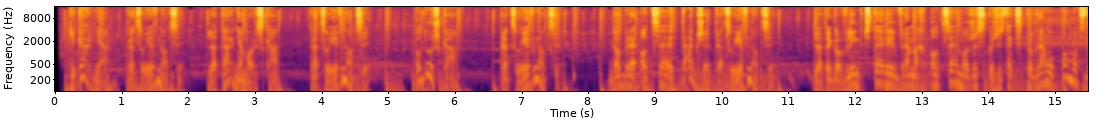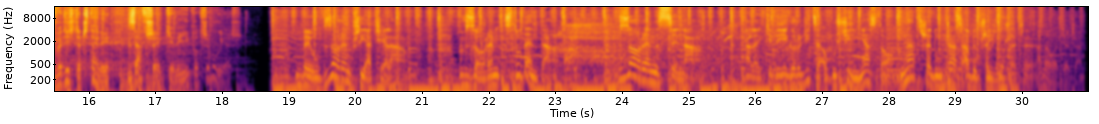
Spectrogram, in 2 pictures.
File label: male polish voice over talent sales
